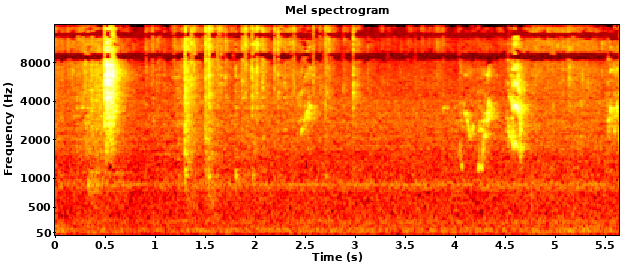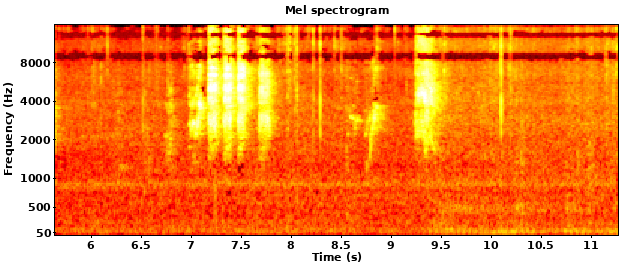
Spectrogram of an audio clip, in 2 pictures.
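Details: Hand-fed two-month-old Java sparrow chicks indoors, moving from hand-feeding to eating on their own; scattered thin high chirps, a tight burst of three or four sharp notes near the end, steady background hum.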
